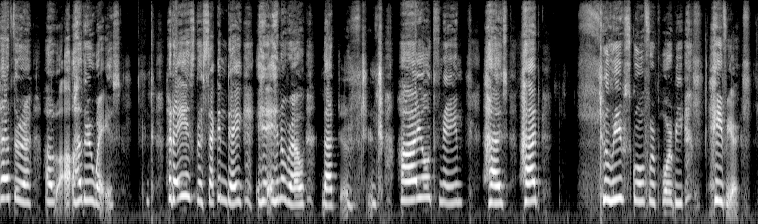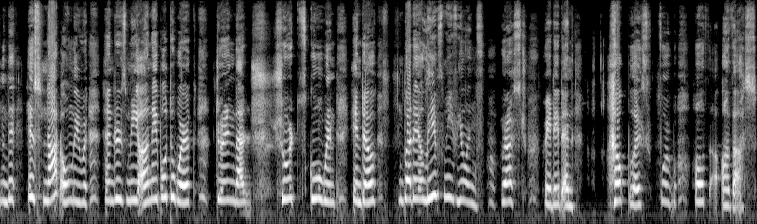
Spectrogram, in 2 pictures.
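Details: Stuttering in a woman with cerebral palsy, a neuromuscular disorder affecting motor control including speech; she says her stutter worsens when reading aloud, and here she is reading aloud.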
